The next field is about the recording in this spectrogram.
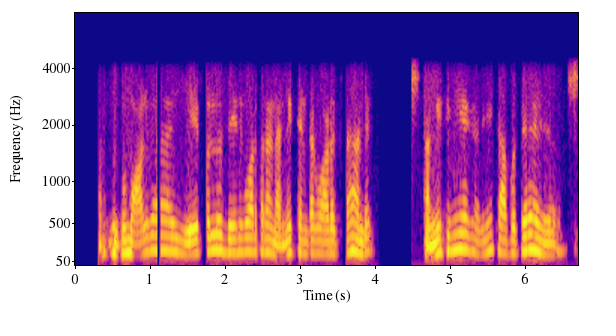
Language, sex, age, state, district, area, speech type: Telugu, male, 18-30, Andhra Pradesh, N T Rama Rao, urban, conversation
